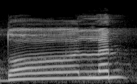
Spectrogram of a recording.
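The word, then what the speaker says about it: ضَالًّا: Alam yajidaka yatiman fa'awa wa wajadaka dolan dol. Kenapa dol itu kayak panjang bacanya? Karena sesat jauh gitu kan ya.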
